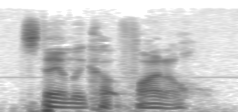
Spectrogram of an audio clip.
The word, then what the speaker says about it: Stanley Cup Final: Make sure we pronounce it correctly. He said a lot of people do it, but it's a pet peeve. Stanley Cup Final. There is no S.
